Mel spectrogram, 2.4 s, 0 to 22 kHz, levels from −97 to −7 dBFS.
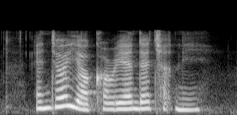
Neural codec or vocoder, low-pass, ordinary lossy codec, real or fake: vocoder, 44.1 kHz, 80 mel bands, Vocos; 7.2 kHz; none; fake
